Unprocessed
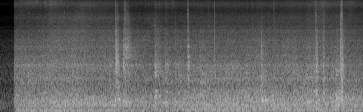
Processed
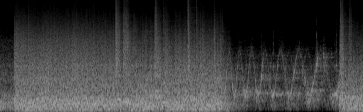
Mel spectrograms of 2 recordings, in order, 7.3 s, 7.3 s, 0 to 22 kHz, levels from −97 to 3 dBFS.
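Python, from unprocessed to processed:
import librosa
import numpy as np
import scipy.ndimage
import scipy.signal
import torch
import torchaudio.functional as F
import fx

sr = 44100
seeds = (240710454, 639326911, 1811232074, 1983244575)

y = scipy.signal.sosfilt(scipy.signal.butter(2, 5500.0, 'lowpass', fs=sr, output='sos'), x)
y = fx.dereverb_blind(y, sr, rt60_s=1.4)
y = scipy.signal.sosfilt(scipy.signal.butter(4, 95.0, 'highpass', fs=sr, output='sos'), y)
y = fx.tilt_shelf(y, sr, db=9.5, hz=1100.0)
y = fx.rider(y, sr, range_db=5, speed_s=0.5)
y = 10.0 ** (-22.5 / 20.0) * np.tanh(y / 10.0 ** (-22.5 / 20.0))
y = fx.wah_lfo(y, sr, hz=fx.line((4.43, 5.3), (6.78, 1.7)), low_hz=620.0, high_hz=3400.0, q=9.5, at=(4.43, 6.78), fade=0.02)
y = np.clip(y, -10.0 ** (-36.5 / 20.0), 10.0 ** (-36.5 / 20.0))
y = y + 10.0 ** (-10.5 / 20.0) * np.pad(y, (int(170 * sr / 1000.0), 0))[:len(y)]
y = fx.rev_plate(y, sr, seeds[0], rt60_s=1.2, hf_ratio=0.6, predelay_ms=0, drr_db=6.5)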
